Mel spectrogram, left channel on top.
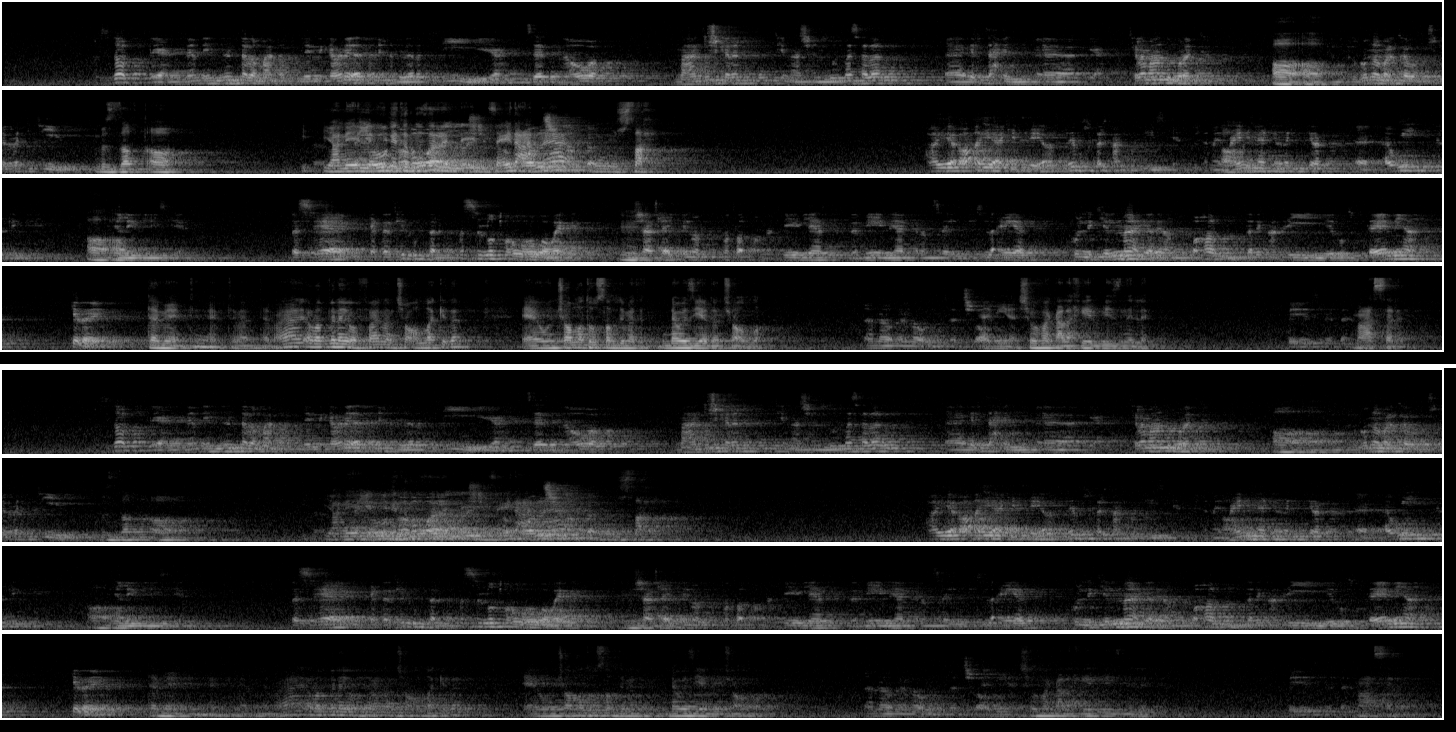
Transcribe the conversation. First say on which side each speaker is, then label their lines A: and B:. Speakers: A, on the left (about 40°); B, on the left (about 85°).
A: بالظبط يعني فاهم ان انت لما هتقدم لان كمان الالماني خلي بالك فيه يعني ميزات ان هو ما عندوش كلام ممكن عشان يقول مثلا آه، افتح ال... آه، يعني الكلام عنده مركب
B: اه اه
A: الجمله مركبه ما فيهوش كلمات كتير
B: بالظبط اه
A: آه،
B: يعني
A: فاهمني
B: اللي وجهة
A: فهو
B: النظر ال-
A: لوجيك
B: السائدة
A: هو
B: عنها
A: لوجيك اكتر
B: م- مش صح
A: هي اه هي اكيد هي اصل هي مختلفه عن الانجليزي يعني بالامان
B: اه
A: مع ان فيها كلمات كتيره آه، قوي بالانجليزي
B: اه
A: من الانجليزي
B: اه
A: يعني بس هي كتركيب مختلفه بس النطق هو هو واحد
B: امم
A: مش هتلاقي كلمه بتتنطق مرتين ليها استخدامين ليها كلام زي الانجليزي لا هي كل كلمه هي ليها نطقها المختلف عن اي نطق تاني كده يعني
B: تمام تمام تمام تمام آه، ربنا يوفقنا ان شاء الله كده آه، وان شاء الله توصل لما تتمناه زيادة ان شاء الله
A: انا انا وانت ان شاء
B: امين
A: الله
B: اشوفك على خير بإذن الله
A: باذن الله
B: مع السلامة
